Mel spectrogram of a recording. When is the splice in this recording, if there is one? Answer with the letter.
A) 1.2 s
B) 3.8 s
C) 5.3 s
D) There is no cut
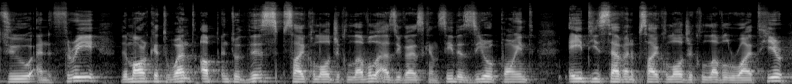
D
